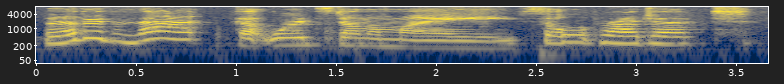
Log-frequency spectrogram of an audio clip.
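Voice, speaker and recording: A woman's voice: fairly high pitch, big pitch swings, unhurried, rough recording. A middle-aged woman co-hosting a podcast, chatting casually with lots of restarts and fillers. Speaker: podcast co-host. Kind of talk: casual chat.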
